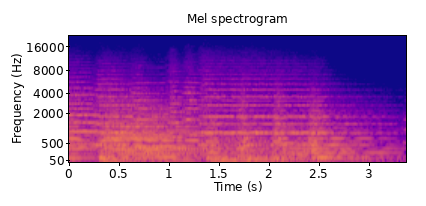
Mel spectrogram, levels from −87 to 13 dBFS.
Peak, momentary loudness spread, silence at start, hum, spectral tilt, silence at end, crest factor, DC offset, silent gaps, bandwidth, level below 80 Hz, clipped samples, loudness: -10 dBFS; 10 LU; 0 s; none; -6 dB/octave; 0 s; 14 dB; 0.2%; none; 14 kHz; -36 dBFS; under 0.1%; -24 LUFS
